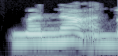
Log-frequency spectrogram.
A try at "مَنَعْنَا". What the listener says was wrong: منعنا، عین کو ساکن کر دیں اور نون زبر لگا دیں، منعنا.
